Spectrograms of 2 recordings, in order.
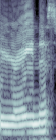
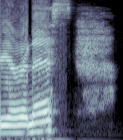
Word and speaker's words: Uranus: I know we all joke about the pronunciation of Uranus, but I've heard many people say both, either Uranus or Uranus.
